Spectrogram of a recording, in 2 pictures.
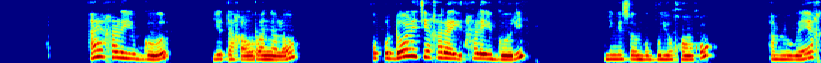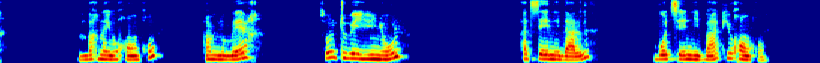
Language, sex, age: Wolof, female, 25-35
